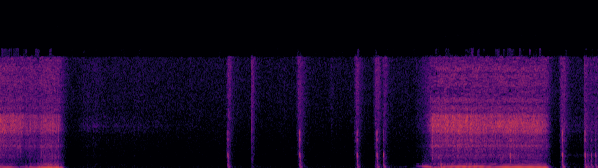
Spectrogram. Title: Snoring dog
